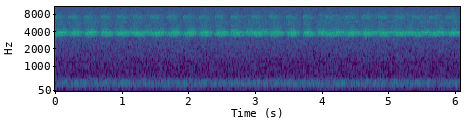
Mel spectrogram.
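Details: Insect voices recorded before dawn, 5:00 on 25 August 2019, beside candlelight: a continuous shrill pulsing tone, beating about twice a second, over a faint low steady hum.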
